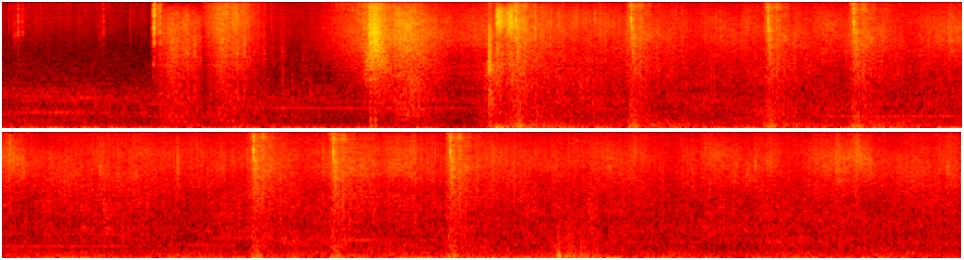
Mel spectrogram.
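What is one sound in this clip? Magic spells hum and crackle softly.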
